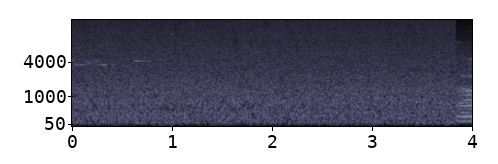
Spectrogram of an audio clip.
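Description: Steady hiss of rain falling on forest bush, an even rushing noise with no distinct drops or breaks.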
